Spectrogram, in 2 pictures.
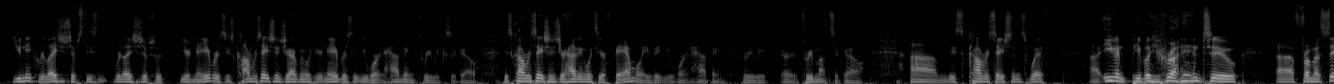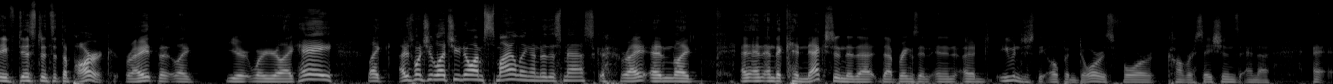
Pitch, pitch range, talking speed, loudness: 130 Hz, 110-145 Hz, 235 wpm, -35 LUFS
